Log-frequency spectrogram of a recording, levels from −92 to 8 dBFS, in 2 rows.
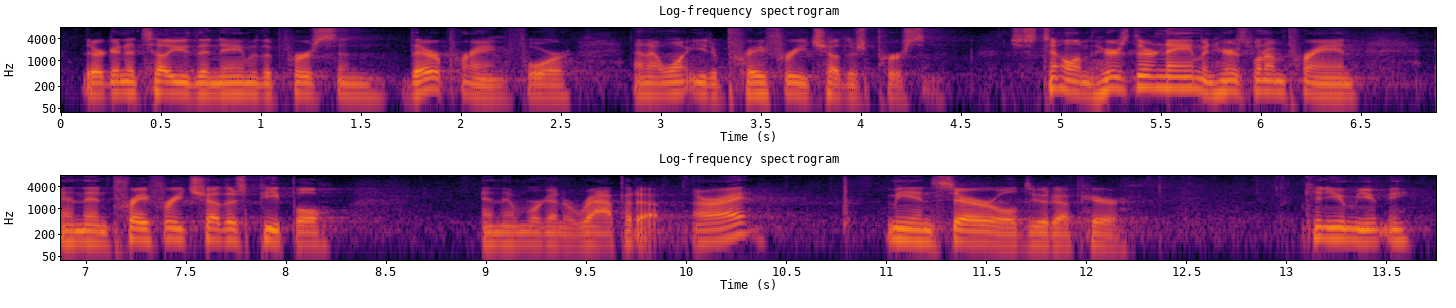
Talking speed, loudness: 275 wpm, -27 LUFS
